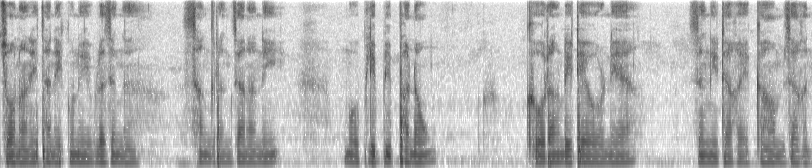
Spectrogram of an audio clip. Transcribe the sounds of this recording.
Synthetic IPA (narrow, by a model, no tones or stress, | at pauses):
zɔnanitʰanajkʰunujiblazɯŋɯ | saŋɡɾʔaŋzanani | mublibipʰanaw | kʰɯwɾaŋɾetʰeɔɾneja | z̥ɯŋnitʰakʰajɡaɦamzaɡɯn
